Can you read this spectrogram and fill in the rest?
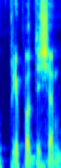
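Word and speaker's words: preposition: এই লেসনের পরে লেসনস শব্দের পরে লেসন শব্দের পরে আমরা জেনারি টু প্রেপজিশন ব্যবহার করি। প্রেপজিশন টু ব্যবহার করে থাকি। ইংরেজিতে প্রিপজিশন বা প্রেপজিশন দুটার উচ্চারণটাই আছে।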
